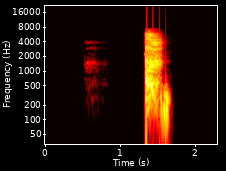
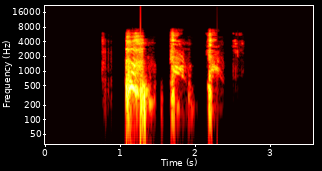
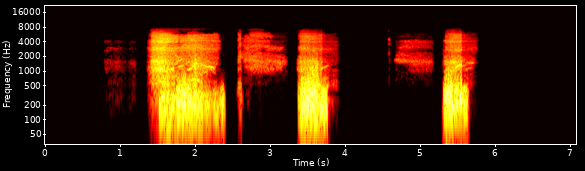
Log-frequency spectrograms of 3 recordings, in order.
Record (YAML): cough_length: 2.3 s
cough_amplitude: 29499
cough_signal_mean_std_ratio: 0.25
three_cough_length: 3.6 s
three_cough_amplitude: 28166
three_cough_signal_mean_std_ratio: 0.27
exhalation_length: 7.1 s
exhalation_amplitude: 32349
exhalation_signal_mean_std_ratio: 0.39
survey_phase: beta (2021-08-13 to 2022-03-07)
age: 18-44
gender: Female
wearing_mask: 'No'
symptom_fatigue: true
symptom_headache: true
smoker_status: Never smoked
respiratory_condition_asthma: false
respiratory_condition_other: false
recruitment_source: REACT
submission_delay: 0 days
covid_test_result: Negative
covid_test_method: RT-qPCR
influenza_a_test_result: Negative
influenza_b_test_result: Negative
